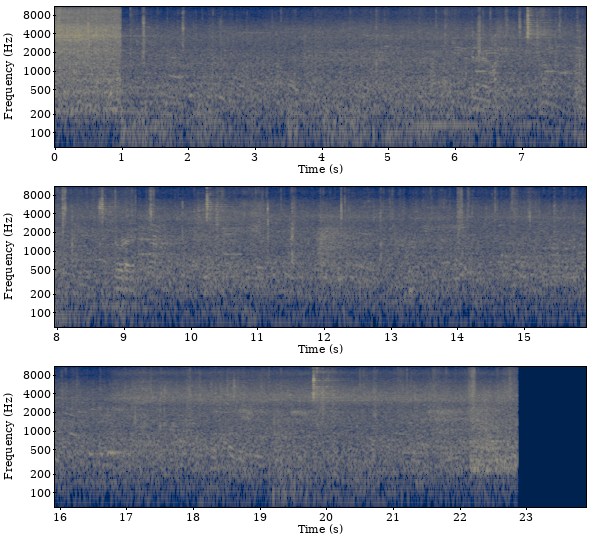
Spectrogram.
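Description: A crowd of men murmurs nearby outdoors.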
